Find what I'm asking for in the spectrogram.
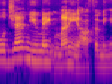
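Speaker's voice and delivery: normal talking voice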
